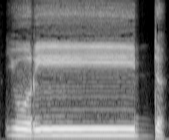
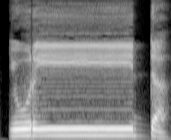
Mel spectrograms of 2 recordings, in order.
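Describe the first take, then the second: First: The final d is released with no vowel. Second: The final d is followed by an a vowel. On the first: The speaker calls it right. "Pastikan natural je" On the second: The speaker calls it wrong. "Baris atas contohnya"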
